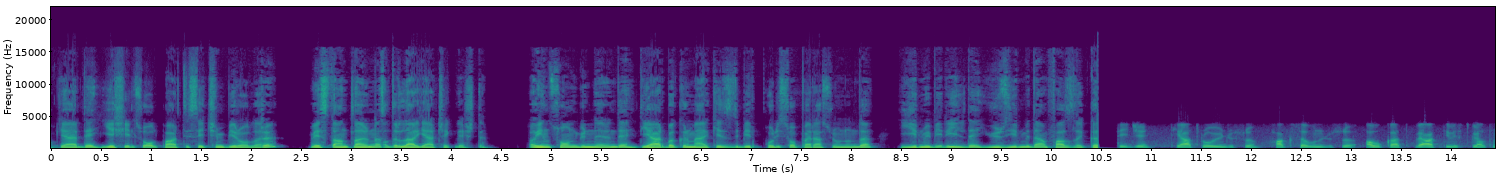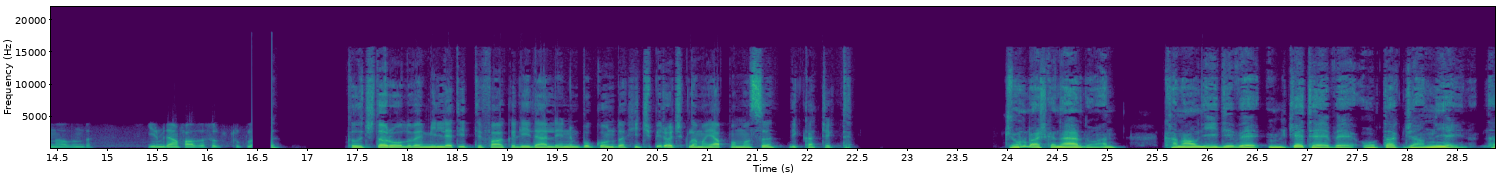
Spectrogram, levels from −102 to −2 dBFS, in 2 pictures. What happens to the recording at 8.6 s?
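At 8.6 s the speech runs on intact, with no dropout, click, distortion or other fault.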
